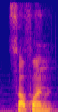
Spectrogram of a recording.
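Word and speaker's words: soften: सफन, सफन की हिंदी है कोमल करना।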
